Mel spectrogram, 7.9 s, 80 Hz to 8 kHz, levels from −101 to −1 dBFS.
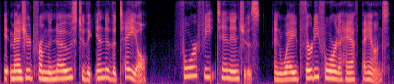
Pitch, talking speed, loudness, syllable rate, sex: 215 Hz, 175 wpm, -16 LUFS, 4.1 syllables/s, female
